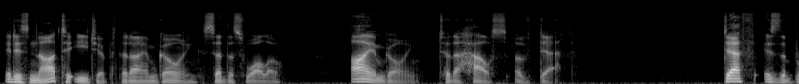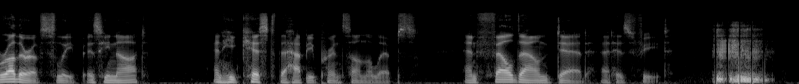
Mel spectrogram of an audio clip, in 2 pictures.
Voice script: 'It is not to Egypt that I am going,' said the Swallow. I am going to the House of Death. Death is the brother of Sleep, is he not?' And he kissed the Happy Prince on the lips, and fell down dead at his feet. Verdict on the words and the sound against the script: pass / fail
fail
